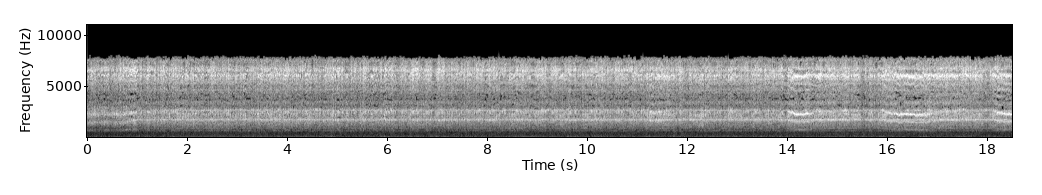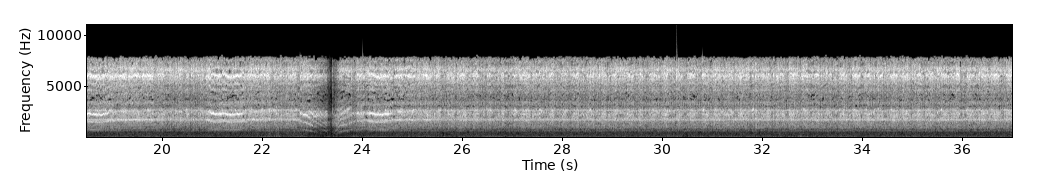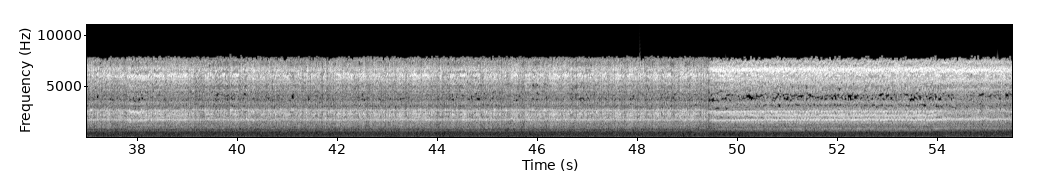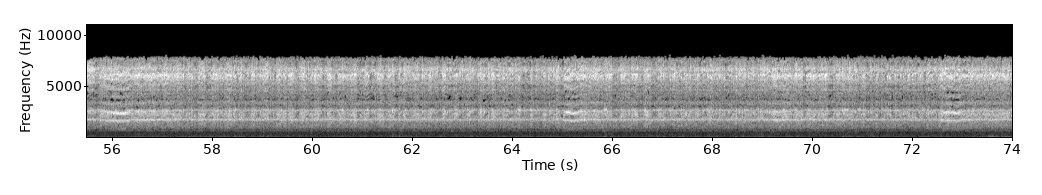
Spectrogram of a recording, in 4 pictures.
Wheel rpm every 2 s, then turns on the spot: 210, 230, 230, 230, 240, 230, 230, 230, 220, 230, 230, 150, 190, 230, 230, 240, 230, 230, 230, 230, 230, 230, 230, 230, 230, 210, 210, 230, 230, 230, 230, 240, 240, 230, 230, 230, 230.
none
